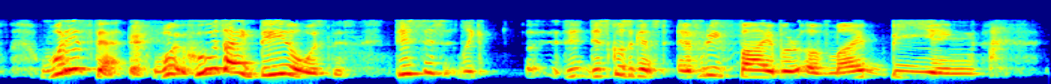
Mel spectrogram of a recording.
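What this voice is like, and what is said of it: Upset, agitated voice. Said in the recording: “You sound so upset.”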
